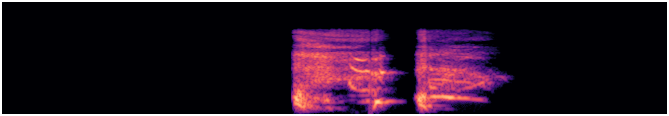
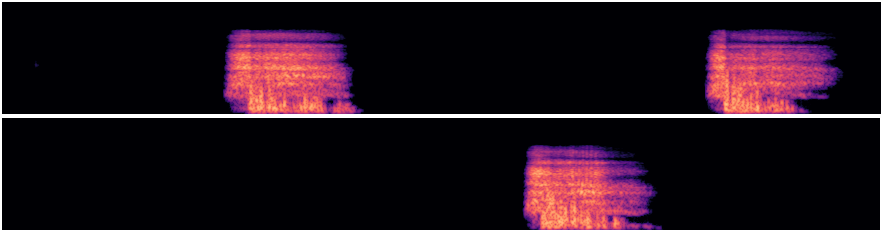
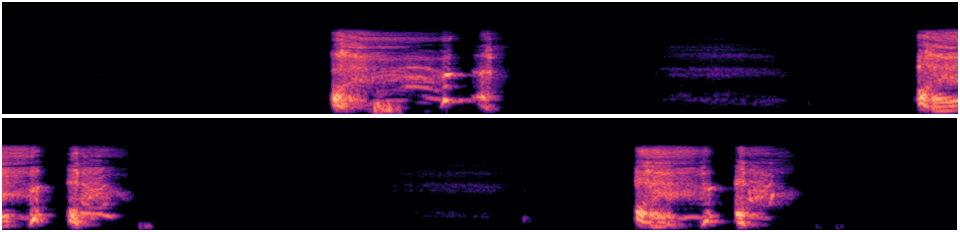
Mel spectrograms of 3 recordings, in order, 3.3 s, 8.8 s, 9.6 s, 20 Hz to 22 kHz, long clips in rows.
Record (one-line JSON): {"cough_length": "3.3 s", "cough_amplitude": 15504, "cough_signal_mean_std_ratio": 0.38, "exhalation_length": "8.8 s", "exhalation_amplitude": 23871, "exhalation_signal_mean_std_ratio": 0.32, "three_cough_length": "9.6 s", "three_cough_amplitude": 16275, "three_cough_signal_mean_std_ratio": 0.32, "survey_phase": "beta (2021-08-13 to 2022-03-07)", "age": "18-44", "gender": "Female", "wearing_mask": "No", "symptom_none": true, "smoker_status": "Never smoked", "respiratory_condition_asthma": false, "respiratory_condition_other": false, "recruitment_source": "REACT", "submission_delay": "2 days", "covid_test_result": "Negative", "covid_test_method": "RT-qPCR"}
